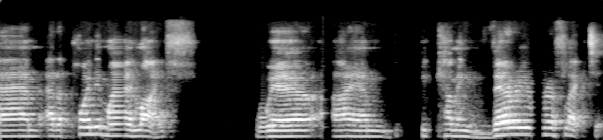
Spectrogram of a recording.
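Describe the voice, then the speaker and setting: A man with a high voice talks at a very slow pace with ordinary pitch variation. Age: 70s. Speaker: retired prosecutor. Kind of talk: presentation. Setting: online webinar. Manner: hesitant, many fillers.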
